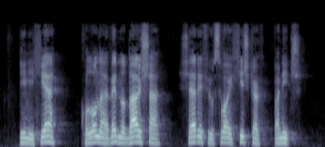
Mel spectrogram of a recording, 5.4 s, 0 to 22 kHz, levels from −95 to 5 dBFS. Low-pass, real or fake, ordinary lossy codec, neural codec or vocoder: 14.4 kHz; fake; MP3, 48 kbps; codec, 44.1 kHz, 2.6 kbps, SNAC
